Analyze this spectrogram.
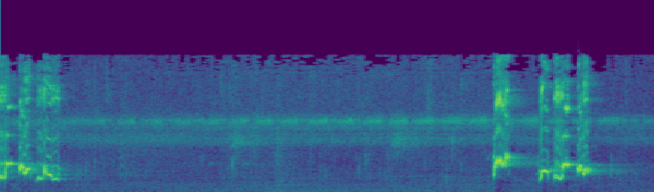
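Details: Standard training song of a Red-whiskered bulbul, used each morning to make birds quickly fired up: a short bubbly three-note phrase, a long quiet gap, then another quick warbled three-note phrase.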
